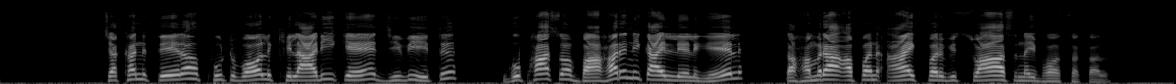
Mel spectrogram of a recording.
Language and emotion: Maithili, surprised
